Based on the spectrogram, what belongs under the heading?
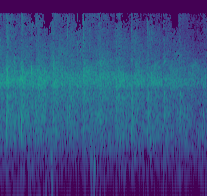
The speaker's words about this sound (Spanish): Dale un fuerte aplauso al Rey.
